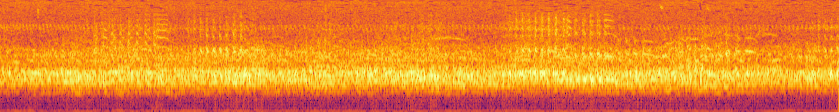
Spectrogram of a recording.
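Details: At Whitewater Draw in McNeal, Arizona, a huge winter gathering of sandhill cranes lifts off; continuous overlapping calls make a dense murmuring roar, with individual rolling notes surfacing faintly now and then.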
